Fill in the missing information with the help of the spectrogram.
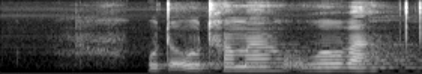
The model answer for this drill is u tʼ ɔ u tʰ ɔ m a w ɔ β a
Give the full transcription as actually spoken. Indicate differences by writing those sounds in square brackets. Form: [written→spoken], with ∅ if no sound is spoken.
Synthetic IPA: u tʼ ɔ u tʰ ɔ m a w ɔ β a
